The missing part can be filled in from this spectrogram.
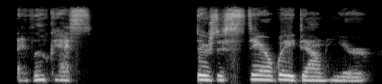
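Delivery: wary, cautious stage whisper. Calling to a fellow player about a stairway going down, half-whispering. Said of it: "I'm gonna say it in a whisper".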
